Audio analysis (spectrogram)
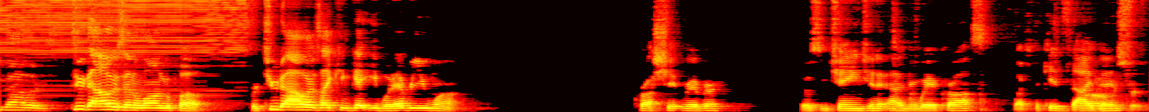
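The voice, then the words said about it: East Coast American accent. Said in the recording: “I can't stand this accent. East Coast was like in my top two. ... that accent”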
